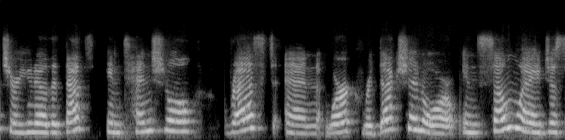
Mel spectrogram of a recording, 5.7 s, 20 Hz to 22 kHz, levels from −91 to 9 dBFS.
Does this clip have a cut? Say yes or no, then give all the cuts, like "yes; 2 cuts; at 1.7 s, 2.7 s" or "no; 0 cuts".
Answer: yes; 3 cuts; at 1.0 s, 3.2 s, 4.6 s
